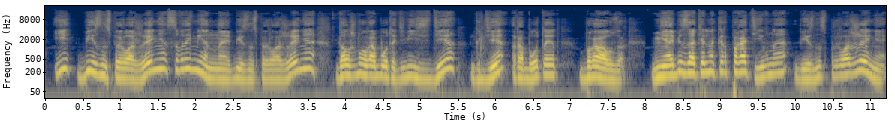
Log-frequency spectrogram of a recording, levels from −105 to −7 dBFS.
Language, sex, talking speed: Russian, male, 75 wpm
